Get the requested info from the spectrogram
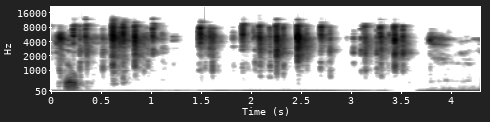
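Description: Computer keyboard typing: quick runs of key clicks in short bursts with brief pauses between them.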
